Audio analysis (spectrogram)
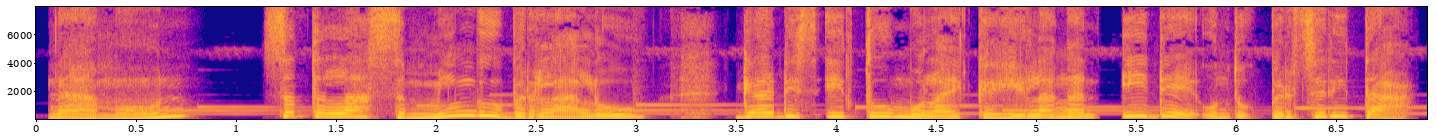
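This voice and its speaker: A woman's voice: lowish voice, very animated, a little slow, darkish tone. A woman narrating a scripted children's story as a storyteller. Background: faint music.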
